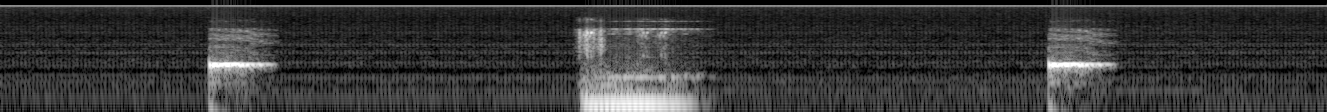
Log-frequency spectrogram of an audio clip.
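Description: Short game menu sounds chime as options are picked.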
